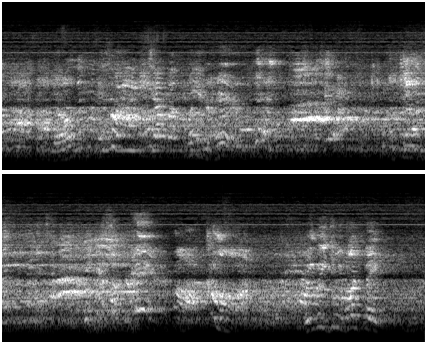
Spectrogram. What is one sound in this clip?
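A young woman talks and laughs excitedly close by.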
